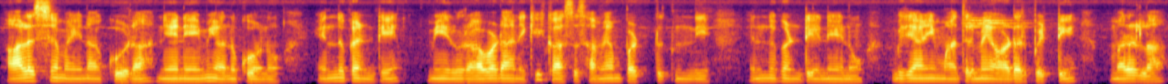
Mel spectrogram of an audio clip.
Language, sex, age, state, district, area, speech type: Telugu, male, 45-60, Andhra Pradesh, Chittoor, urban, spontaneous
